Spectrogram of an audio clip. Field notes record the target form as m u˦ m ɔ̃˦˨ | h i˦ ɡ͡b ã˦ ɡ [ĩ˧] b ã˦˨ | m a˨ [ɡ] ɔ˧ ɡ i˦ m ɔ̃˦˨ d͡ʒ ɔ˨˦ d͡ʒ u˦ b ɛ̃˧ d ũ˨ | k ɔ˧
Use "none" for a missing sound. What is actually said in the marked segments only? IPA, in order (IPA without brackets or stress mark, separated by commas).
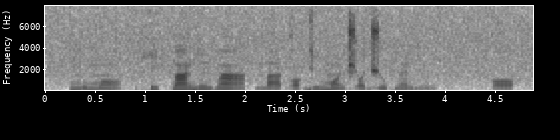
ĩ˦, ɡ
